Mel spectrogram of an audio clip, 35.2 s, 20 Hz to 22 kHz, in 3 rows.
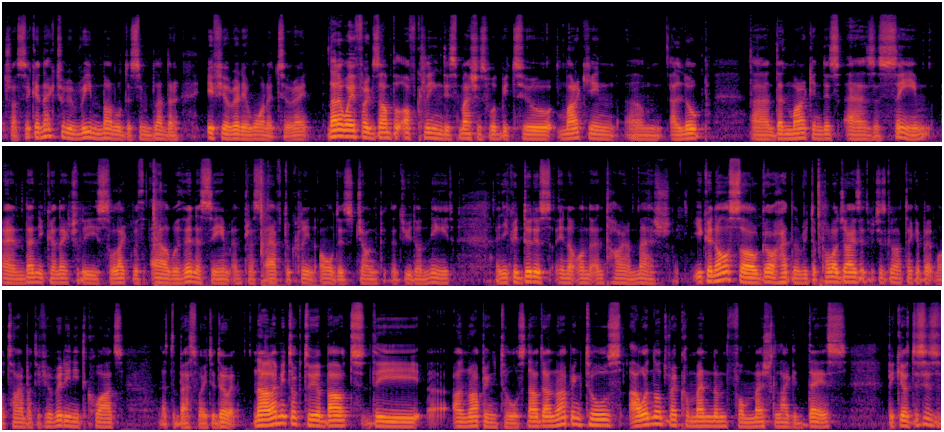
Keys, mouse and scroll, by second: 0.2 middle click, 0.3 middle click, 0.9 shift+middle click, 1.8 shift+middle click, 3.2 shift+middle click, 4.3 shift+middle click, 4.8 shift+middle click, 5.4 shift+middle click, 5.9 Tab, 6.8 click, 7.1 click, 8.6 shift+middle click, 9.7 Tab, 9.7 right click, 11.6 click, 12.5 shift+Tab, 12.5 middle click, 13.7 l, 15.0 f, 15.6 middle click, 16.7 middle click, 17.0 shift+middle click, 17.5 shift+middle click, 17.8 Tab, 18.7 alt+click, 19.7 click, 20.0 alt+shift+middle click, 20.4 shift+middle click, 20.7 shift+middle click, 22.0 /, 22.1-22.9 middle drag, 23.0 middle click, 23.5 shift+middle drag, 26.5 /, 26.6 click, 27.5 shift+middle click, 34.6 shift+middle click, 35.0-35.2 shift+middle drag.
